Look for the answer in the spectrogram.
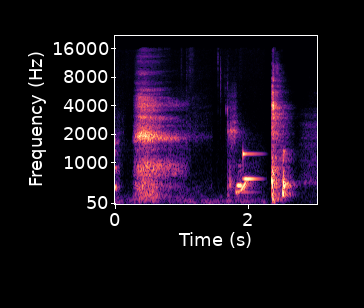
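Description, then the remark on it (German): A harsh coughing fit: a long raspy cough followed by two or three more rough, strained bursts in quick succession, with no talking in between. “Mir komme ich aus dem Husten gerade nicht mehr raus.”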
